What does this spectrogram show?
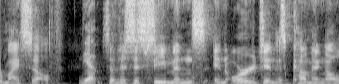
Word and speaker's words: Siemens: No, it's pronounced. No. It's definitely. It's 100% pronounced Siemens.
